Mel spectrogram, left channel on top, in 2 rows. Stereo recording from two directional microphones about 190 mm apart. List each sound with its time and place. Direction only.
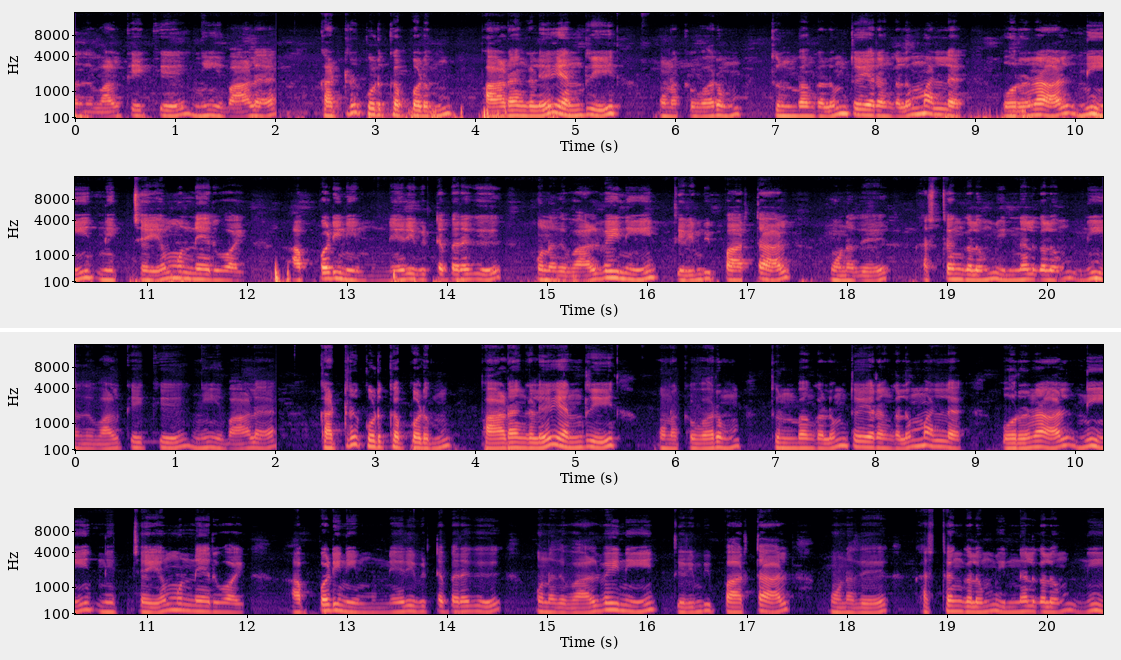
0.0 s speech: 30° right (ahead or behind)
2.4 s speech: 45° right (ahead or behind)
11.2 s speech: 25° right (ahead or behind)
11.4 s speech: 35° right (ahead or behind)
